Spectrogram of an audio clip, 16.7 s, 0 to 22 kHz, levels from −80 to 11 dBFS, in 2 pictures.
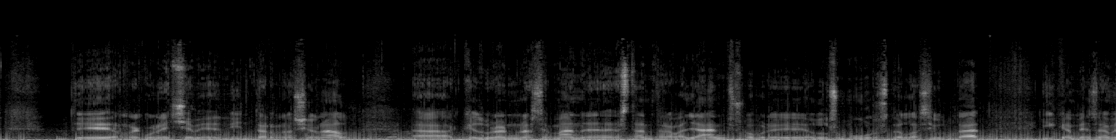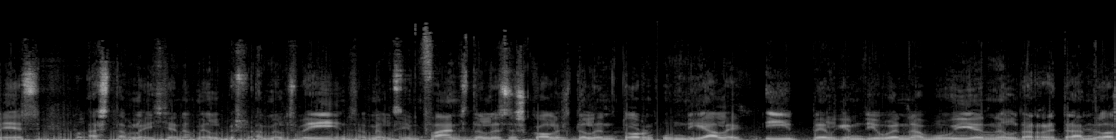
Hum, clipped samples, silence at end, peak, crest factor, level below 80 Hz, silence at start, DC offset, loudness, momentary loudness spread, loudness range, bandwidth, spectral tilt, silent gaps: none; under 0.1%; 0 s; -6 dBFS; 22 dB; -34 dBFS; 0 s; under 0.1%; -29 LUFS; 7 LU; 3 LU; 16 kHz; -4 dB/octave; none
